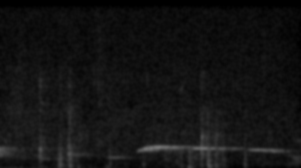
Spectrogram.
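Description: A bird's clear whistled call in forest ambience: a short note at the very start, then a longer note about a second in that slides slightly downward for about a second.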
